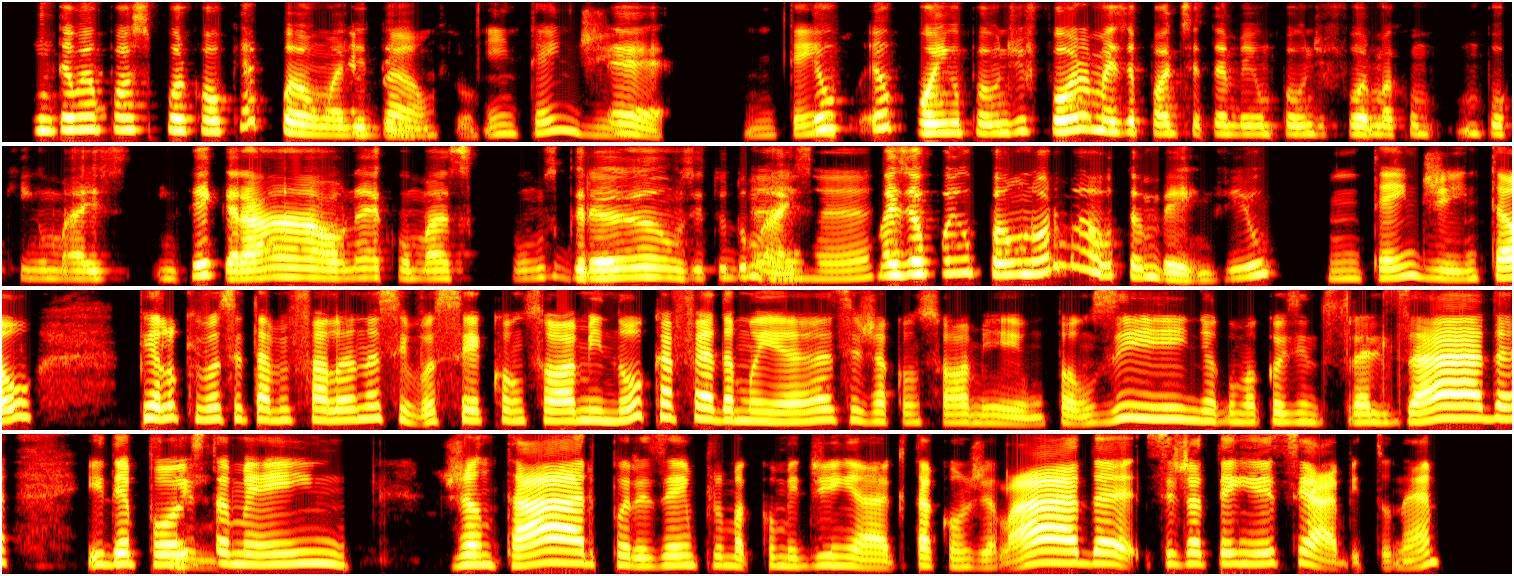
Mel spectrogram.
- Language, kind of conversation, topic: Portuguese, advice, Como equilibrar praticidade e saúde ao escolher alimentos industrializados?
- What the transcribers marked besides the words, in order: tapping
